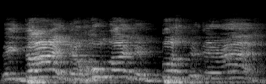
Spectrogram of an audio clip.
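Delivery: passionate rant. Real, not acted. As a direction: preach it like a fired-up protester. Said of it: "We got a lot of passion here".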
